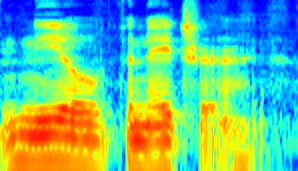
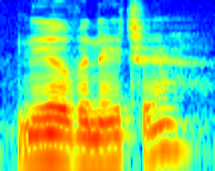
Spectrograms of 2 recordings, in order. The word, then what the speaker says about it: Neovenator: I always forget how to say it. Neovenator. I guess that's the right pronunciation.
